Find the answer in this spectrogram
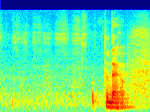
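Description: Marker pen writing on a whiteboard: quiet scratching strokes with a few light ticks as the pen meets the board.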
